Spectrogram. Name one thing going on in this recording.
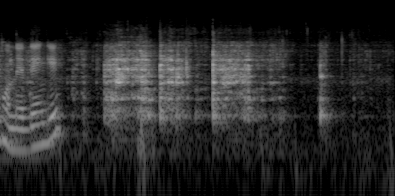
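Seeds crackle and sizzle in hot oil.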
